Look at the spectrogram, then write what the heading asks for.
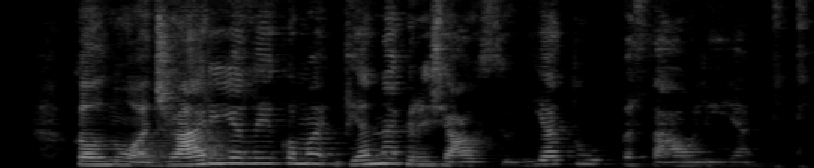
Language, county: Lithuanian, Utena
